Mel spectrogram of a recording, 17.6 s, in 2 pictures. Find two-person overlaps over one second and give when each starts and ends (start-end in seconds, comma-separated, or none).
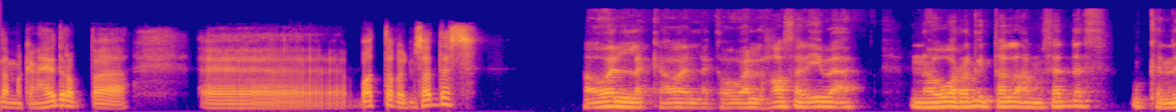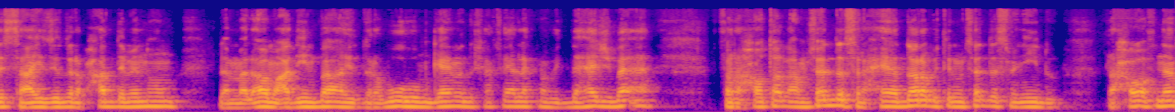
none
